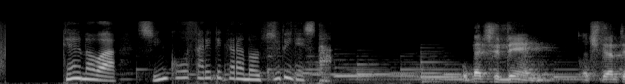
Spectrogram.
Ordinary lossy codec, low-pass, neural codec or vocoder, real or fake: none; none; codec, 16 kHz, 1 kbps, X-Codec, HuBERT features, trained on balanced general audio; fake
